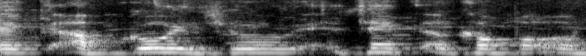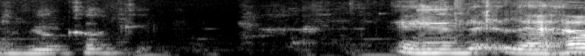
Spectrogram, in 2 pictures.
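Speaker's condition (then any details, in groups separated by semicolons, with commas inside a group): Cerebral palsy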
